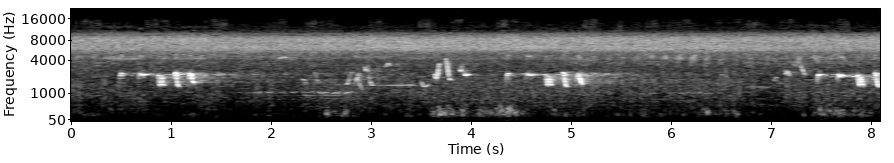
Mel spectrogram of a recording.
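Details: Lesser cuckoo, a summer visitor calling from cover among branches, gives several short choppy phrases of quick clipped notes that tumble downward, with low rustling knocks and a constant high insect drone behind.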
